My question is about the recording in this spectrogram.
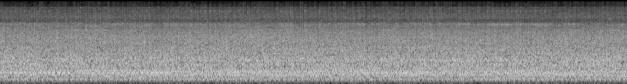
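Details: Husqvarna YTH24V48 mower with a replacement V-twin engine, new stator and added voltage regulator, charging 13.8 V; even, steady running with no knocks, misses or hunting, normal running.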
